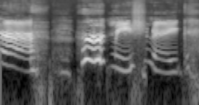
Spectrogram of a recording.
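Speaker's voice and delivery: high, loud theatrical villain cry; hammed-up Gray Fox. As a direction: shriek it like an over-the-top villain. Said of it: "he was like".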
